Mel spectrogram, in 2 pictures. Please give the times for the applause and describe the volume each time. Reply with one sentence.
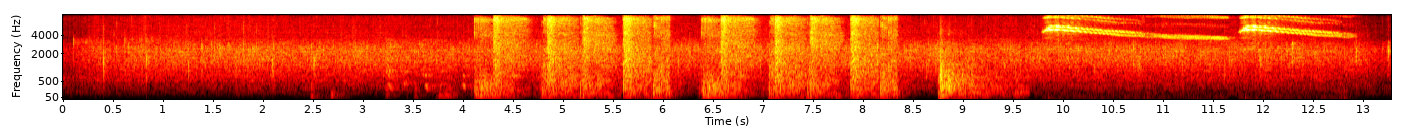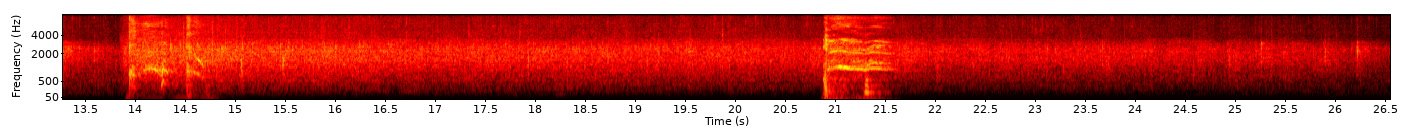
The applause can be heard from 0.0 to 26.5 s, getting quieter.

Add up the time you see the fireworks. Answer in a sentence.
You can hear the fireworks for 9 seconds altogether.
